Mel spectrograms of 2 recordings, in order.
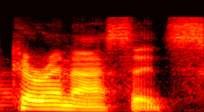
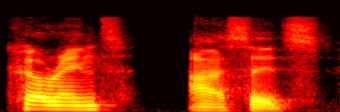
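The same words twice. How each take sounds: First: The final T links quickly into the next word. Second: The two words are said slowly and separately. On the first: "Vai virar" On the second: "a não ser que a pessoa esteja falando muito pausadamente"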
